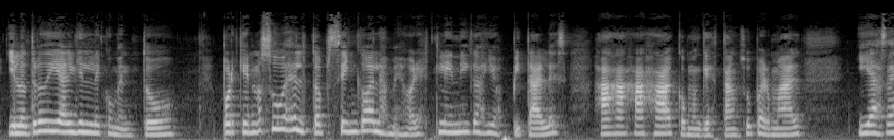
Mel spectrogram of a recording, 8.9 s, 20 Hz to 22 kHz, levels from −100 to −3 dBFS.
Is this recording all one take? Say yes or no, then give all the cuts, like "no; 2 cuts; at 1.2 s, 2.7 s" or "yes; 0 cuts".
yes; 0 cuts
